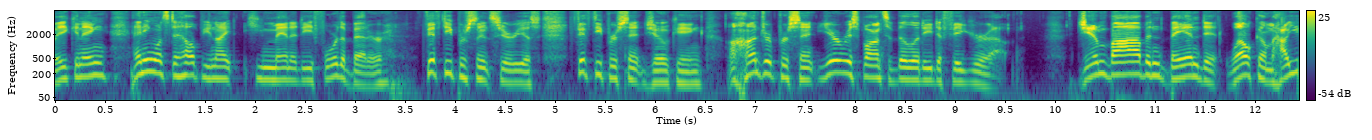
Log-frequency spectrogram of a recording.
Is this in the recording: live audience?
no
